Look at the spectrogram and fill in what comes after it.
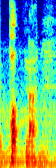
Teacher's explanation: I kind of pronounce it with like a glottal stop, so potna, like almost like you're putting a comma in there to sort of like cut it short and then na. · It's kind of like pot and then like a glottal stop, na, but it could also be like potna or popna.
